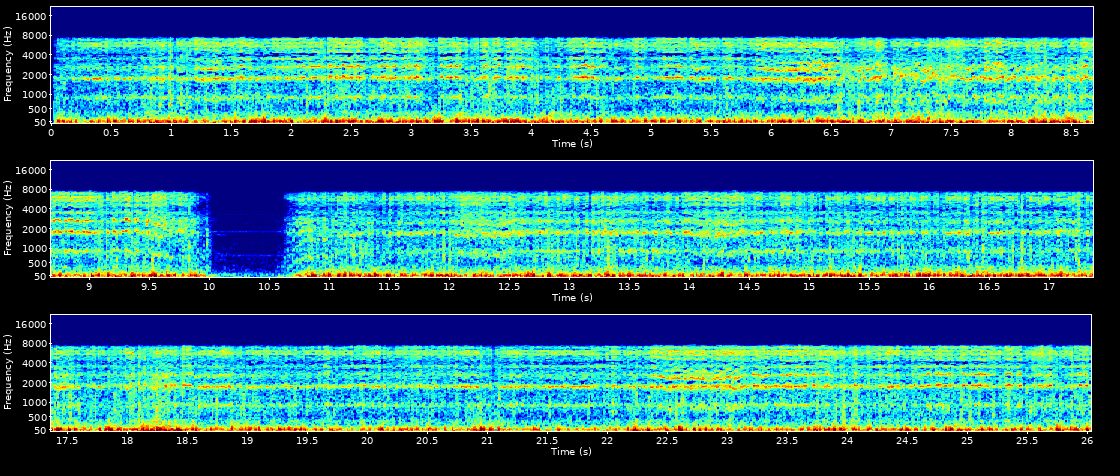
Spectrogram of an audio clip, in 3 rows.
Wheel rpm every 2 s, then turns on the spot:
230, 240, 230, 210, 190, 100, 230, 230, 230, 230, 230, 230, 230.
none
